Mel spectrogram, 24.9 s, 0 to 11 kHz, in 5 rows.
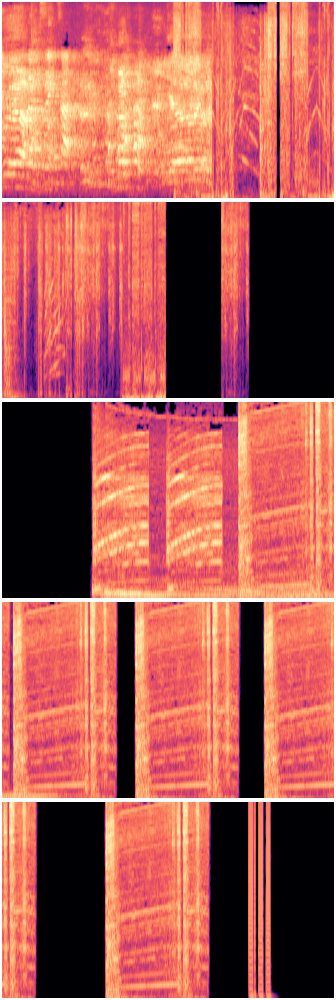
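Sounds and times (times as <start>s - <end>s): rising motor whirring: 11.3s - 16.5s
heavy low rumble: 11.4s - 16.0s.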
